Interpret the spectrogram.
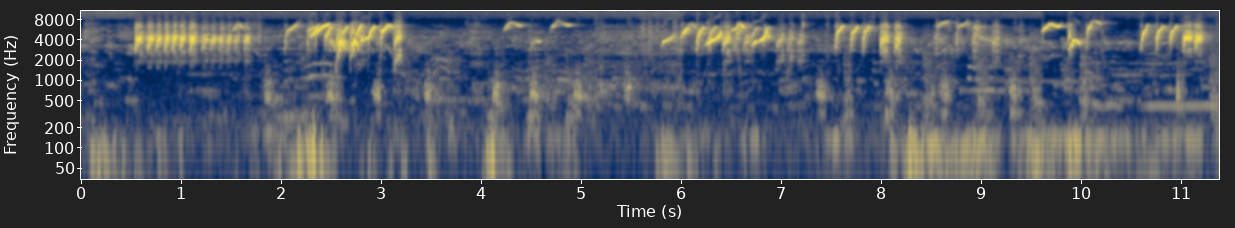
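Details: Cinereous tits kept caged together, many singing as a training chorus for fast song learning: buzzy trills alternating with clusters of sharp, rapid high notes and brief thin whistles, repeated in bursts.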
